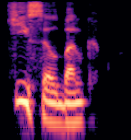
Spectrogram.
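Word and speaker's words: Cay Sal Bank: Здесь воды Гольфстрима огибают самую южную точку Соединенных Штатов, и тут же, подобно островку безопасности, на пересечении двух магистралей лежит треугольник Кейселбанк, который произносится как Киселбанк.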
